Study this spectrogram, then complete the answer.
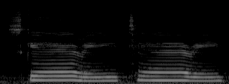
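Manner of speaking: slow, high, drawn-out spooky name; mock-spooky, savouring the name at a crawl. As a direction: stretch it out like a playful ghost story. Repeats name in a spooky drawl.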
